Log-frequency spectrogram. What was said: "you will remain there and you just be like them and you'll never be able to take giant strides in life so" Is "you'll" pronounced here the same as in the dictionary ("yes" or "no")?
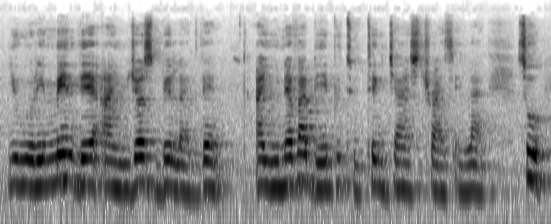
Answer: no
